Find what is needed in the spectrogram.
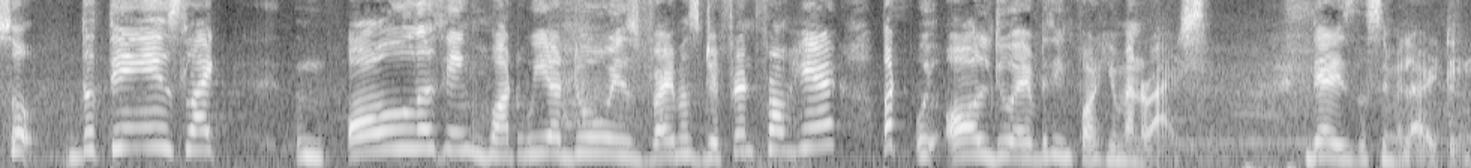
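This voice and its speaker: A woman's high voice with a Bangladeshi accent, very wide pitch swings and very even loudness at a moderate pace, music in the background. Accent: Bangladeshi regional accent of English. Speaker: asexual queer artist and activist. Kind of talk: radio interview answer.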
